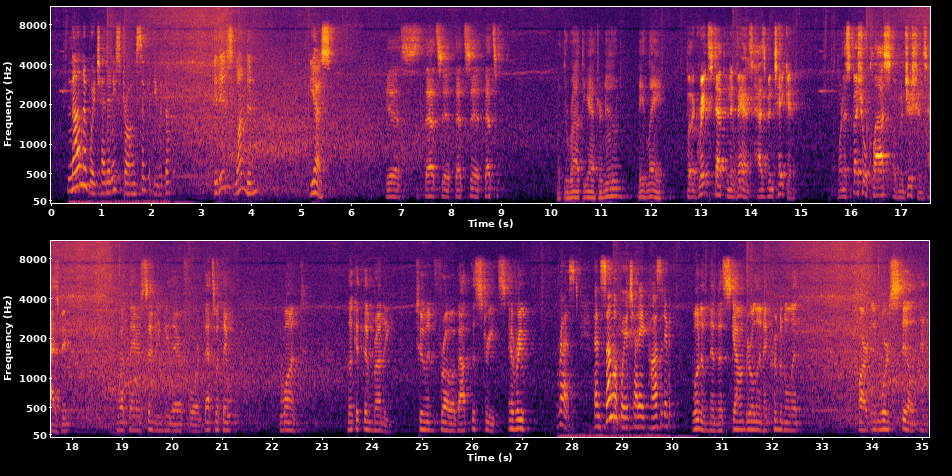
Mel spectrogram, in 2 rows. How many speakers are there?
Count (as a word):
five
